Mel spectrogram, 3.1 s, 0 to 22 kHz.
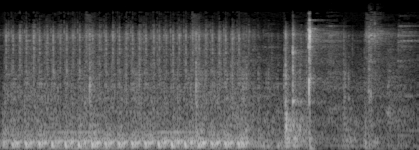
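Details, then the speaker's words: Juki LU1510N-7 industrial sewing machine, newly set up on its stand: quick, even stitching rattle, then sharp clicks as reverse engages for the back tack. Normal operation. "can actually hear the clicking. That's the reverse getting engaged."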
